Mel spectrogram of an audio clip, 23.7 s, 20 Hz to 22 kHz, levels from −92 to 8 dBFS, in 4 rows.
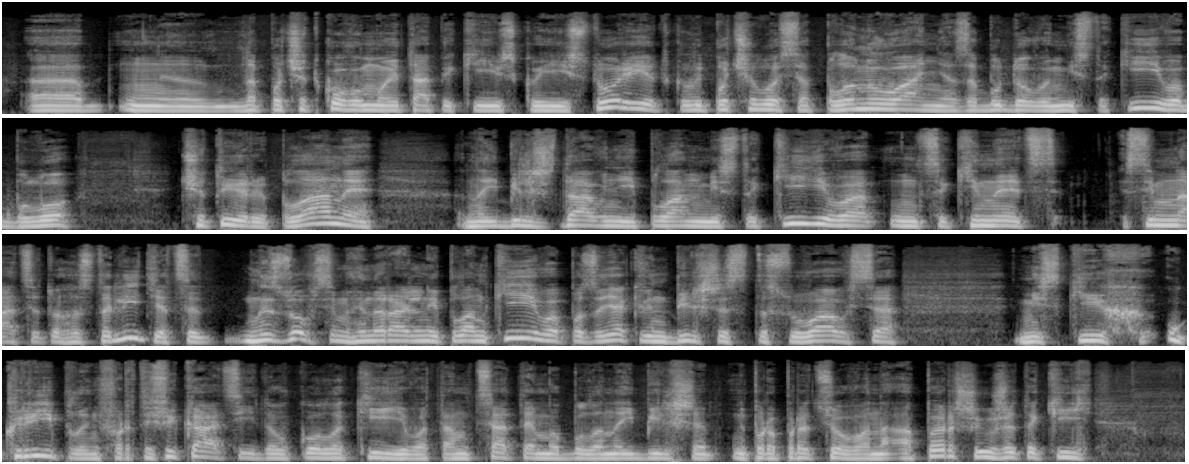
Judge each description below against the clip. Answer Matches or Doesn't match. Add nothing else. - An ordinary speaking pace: Matches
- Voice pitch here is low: Matches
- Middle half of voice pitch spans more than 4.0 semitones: Doesn't match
